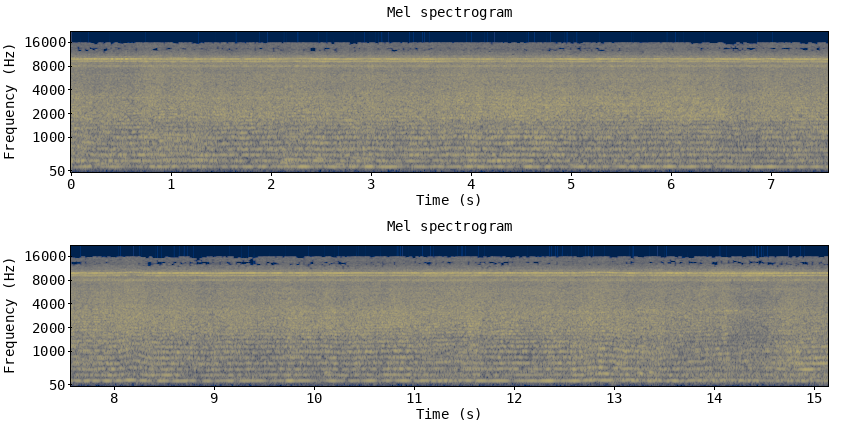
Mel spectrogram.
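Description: Large six-rotor camera drone in flight, its propellers giving a steady many-toned hum whose pitches drift slightly up and down as the pilot holds and shifts its position.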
